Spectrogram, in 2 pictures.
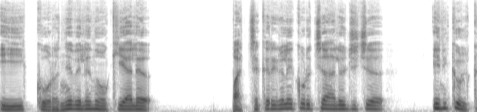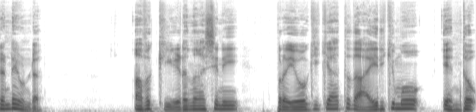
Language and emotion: Malayalam, fearful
